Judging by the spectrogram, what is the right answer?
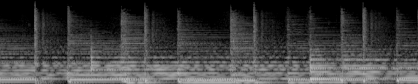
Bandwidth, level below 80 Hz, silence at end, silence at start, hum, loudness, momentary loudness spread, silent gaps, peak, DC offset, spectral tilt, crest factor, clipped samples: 17.5 kHz; -40 dBFS; 0 s; 0 s; none; -23 LUFS; 4 LU; none; -8 dBFS; under 0.1%; -6 dB/octave; 16 dB; under 0.1%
